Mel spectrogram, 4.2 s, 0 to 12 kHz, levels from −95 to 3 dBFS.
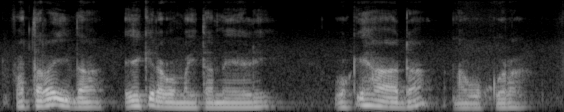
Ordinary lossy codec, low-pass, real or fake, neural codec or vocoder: none; none; real; none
